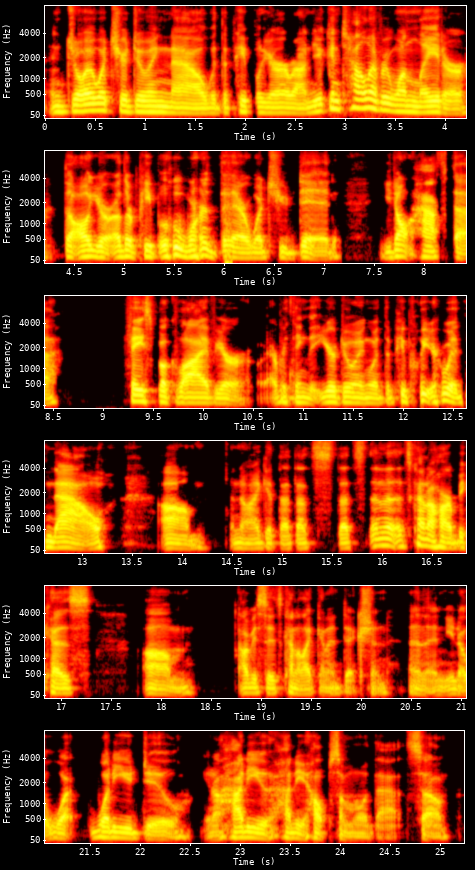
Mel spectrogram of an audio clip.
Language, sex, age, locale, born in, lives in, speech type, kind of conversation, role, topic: English, male, 45-49, en-US, United States, United States, conversation, podcast, host, What are some effective ways to create a healthy balance between technology use and offline life?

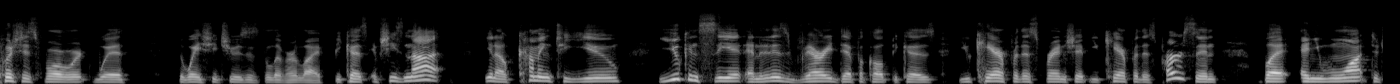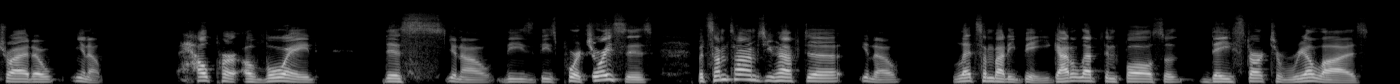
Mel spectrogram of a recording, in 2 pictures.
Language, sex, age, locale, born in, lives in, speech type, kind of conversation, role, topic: English, male, 50-54, en-US, United States, United States, conversation, advice, advisor, How should I address recurring boundary issues with my close friend?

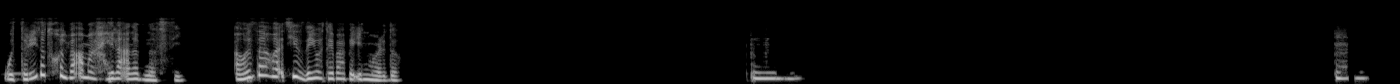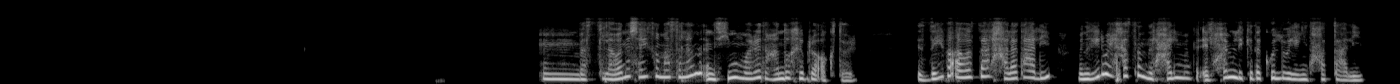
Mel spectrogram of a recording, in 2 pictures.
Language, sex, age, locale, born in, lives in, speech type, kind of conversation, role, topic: Arabic, female, 25-29, ar-EG, Egypt, Egypt, read, expert-assistant, asker, إزاي أقدر أرتب أولويات التمريض في قسم بيستقبل حالات كتير ومفيش عدد كافي من التمريض؟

